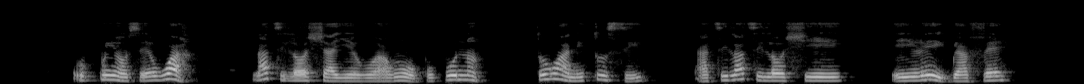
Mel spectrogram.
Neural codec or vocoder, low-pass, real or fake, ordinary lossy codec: none; 7.2 kHz; real; none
